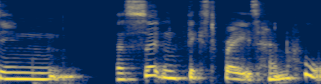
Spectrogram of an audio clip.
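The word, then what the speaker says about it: 含糊: 含糊, but you pronounce it 轻声, right? I don't think you would pronounce it second tone second. 糊 meaning unclear, like blurry. Now, 含糊. So if it is, yeah, I do not think you would pronounce that second tone second tone. It would always be second tone 轻声.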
